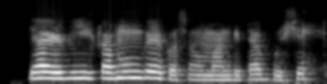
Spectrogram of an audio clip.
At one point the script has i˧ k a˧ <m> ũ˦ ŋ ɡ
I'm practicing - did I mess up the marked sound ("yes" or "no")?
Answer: no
